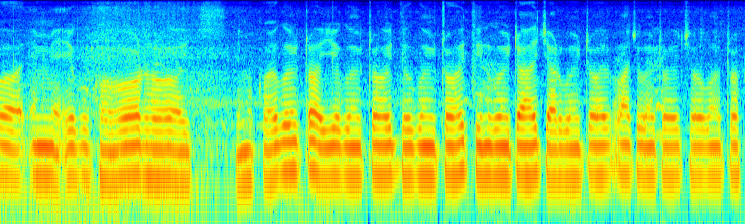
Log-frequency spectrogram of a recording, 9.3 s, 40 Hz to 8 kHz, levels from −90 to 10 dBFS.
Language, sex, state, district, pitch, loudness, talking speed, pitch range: Bajjika, male, Bihar, Vaishali, 125 Hz, -15 LUFS, 175 wpm, 120-125 Hz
